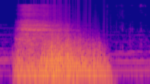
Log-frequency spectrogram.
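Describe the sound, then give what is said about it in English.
A single long breath blown out hard through the mouth, a loud breathy whoosh lasting just over a second and then stopping, heard alone. “Breathe in. Hold and exhale. And blow.”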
